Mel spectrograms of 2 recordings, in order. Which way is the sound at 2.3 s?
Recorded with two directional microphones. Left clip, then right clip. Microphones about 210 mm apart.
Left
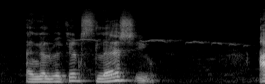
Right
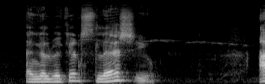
40° right (ahead or behind).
